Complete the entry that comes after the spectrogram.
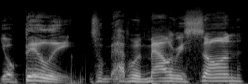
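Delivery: hammed-up confrontational impression; Mother's Milk. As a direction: imitate a man demanding to know, loudly. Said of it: "Mother's Milk will be like".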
